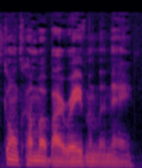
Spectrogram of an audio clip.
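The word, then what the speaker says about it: Ravyn Lenae: Her name is Raven Lene. Now, you don't spell it like Raven Simone. It's R-A-V-Y-N Lene, L-E-N-A-E. Raven Lene.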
